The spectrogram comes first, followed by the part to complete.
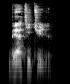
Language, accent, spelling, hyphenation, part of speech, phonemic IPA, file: French, France, béatitude, bé‧a‧ti‧tude, noun, /be.a.ti.tyd/, LL-Q150 (fra)-béatitude.wav
- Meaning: bliss, beatitude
